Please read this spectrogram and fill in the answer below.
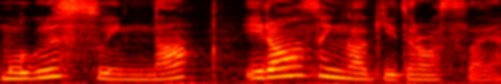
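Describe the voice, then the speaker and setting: A woman's fairly high voice with a Burmese accent and very wide pitch swings, on a very clean recording with a silent background. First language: Burmese (speaking Korean). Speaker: podcast host. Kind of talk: casual solo podcast talk. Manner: halting.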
